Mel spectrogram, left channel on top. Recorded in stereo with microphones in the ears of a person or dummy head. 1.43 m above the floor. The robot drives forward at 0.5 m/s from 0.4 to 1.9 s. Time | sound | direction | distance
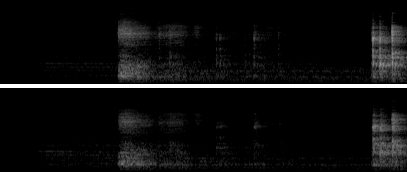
1.2 | typing on a keyboard | 45° left (ahead or behind) | 0.6 m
